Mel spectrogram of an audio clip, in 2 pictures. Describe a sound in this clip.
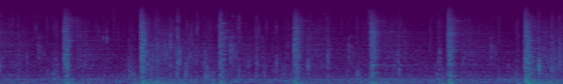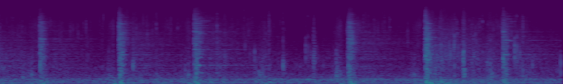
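A pickaxe strikes rock again and again at a steady pace.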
